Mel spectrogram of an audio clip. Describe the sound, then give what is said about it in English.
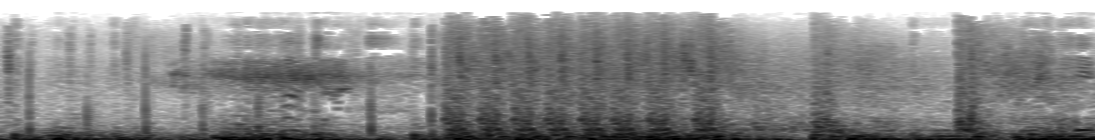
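Loud, sustained gunfire: rapid overlapping bursts of sharp, cracking shots, like automatic weapons, firing almost continuously with only brief pauses throughout. “Then keep shooting!”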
